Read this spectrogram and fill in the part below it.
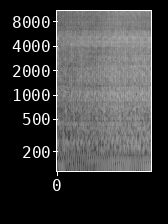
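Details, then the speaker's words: BMW 5 Series diesel after a turbo replacement, with the air filter box and boost hose refitted: steady idle with the usual light, even combustion clatter and no irregular knocks. "it sounds alright so i think it's costly"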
